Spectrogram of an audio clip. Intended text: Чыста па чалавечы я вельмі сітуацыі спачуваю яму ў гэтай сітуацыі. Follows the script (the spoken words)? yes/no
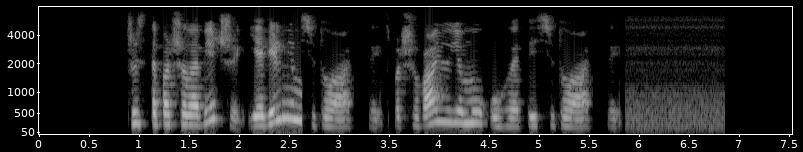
yes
